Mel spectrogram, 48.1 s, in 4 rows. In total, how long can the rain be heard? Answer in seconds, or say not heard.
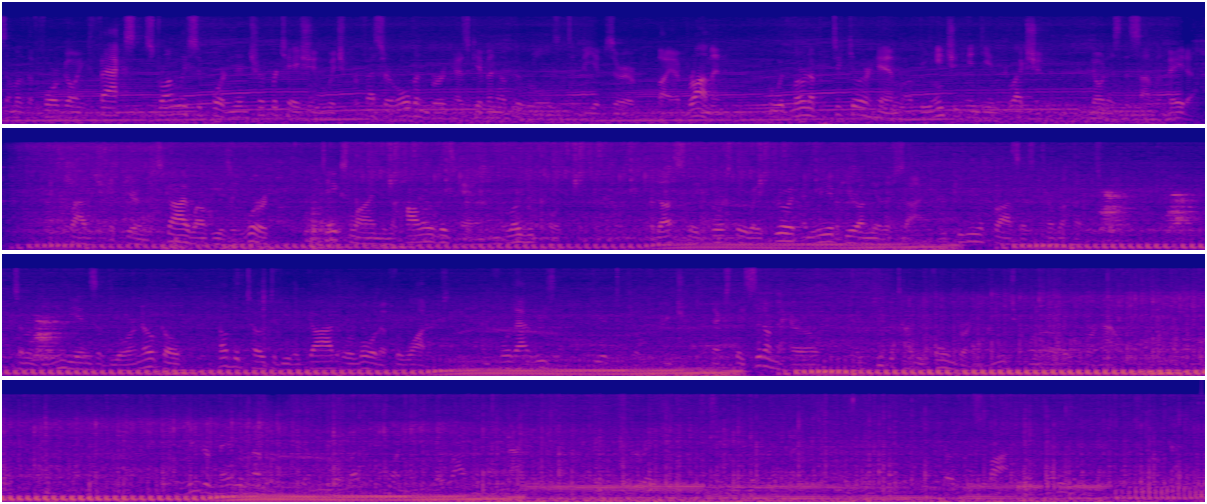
36 s.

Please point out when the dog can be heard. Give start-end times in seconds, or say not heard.
23.0-25.0.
